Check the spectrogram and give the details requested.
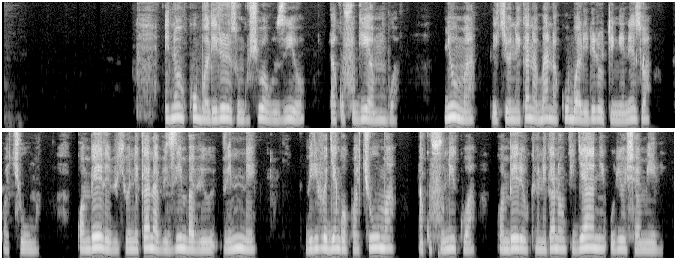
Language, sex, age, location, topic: Swahili, female, 25-35, Dar es Salaam, agriculture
